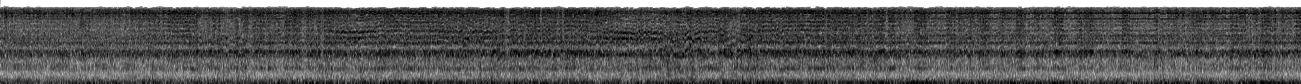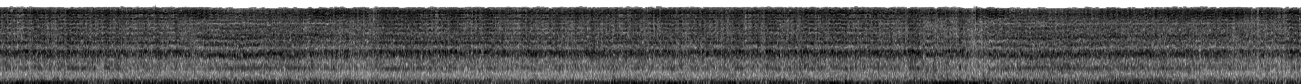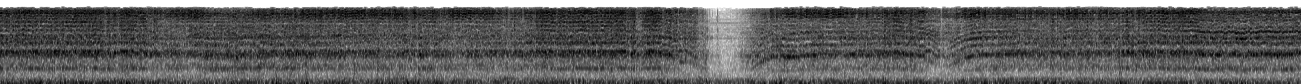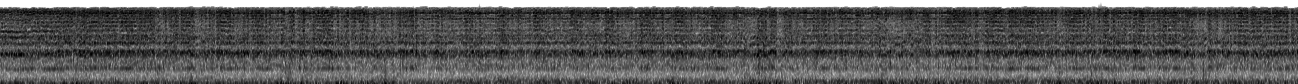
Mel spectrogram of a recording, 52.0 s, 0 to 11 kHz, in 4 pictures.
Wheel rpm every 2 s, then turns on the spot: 170, 160, 170, 160, 170, 170, 170, 170, 170, 170, 170, 160, 170, 170, 160, 170, 100, 150, 160, 160, 170, 170, 170, 170, 170, 170.
none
